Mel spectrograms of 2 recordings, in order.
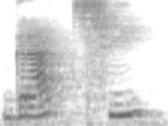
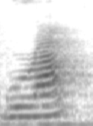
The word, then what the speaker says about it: gratidão: There's the sound at the end. Gratidão. Gra or gra. When you don't know how to roll your R yet, you can do gratidão. Gratidão. Or if you know how to roll your R, gratidão.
